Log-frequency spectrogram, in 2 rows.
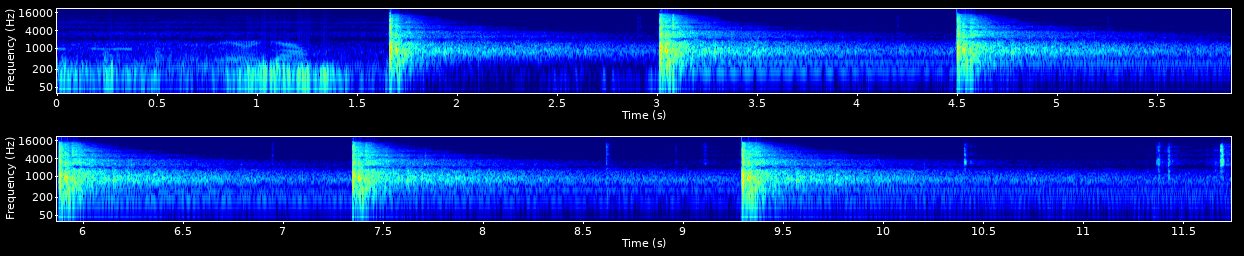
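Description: Six loud, sharp gunshots from a Diamondback DB9 9mm pistol, spaced about a second or more apart, each crack followed by a short ringing decay, with a brief voice just before the first shot.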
